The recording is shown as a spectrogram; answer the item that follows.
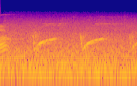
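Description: Dense city traffic of motorbikes, cars and a bus, a steady rumble of engines and tyres, with two short rising tones a little under a second apart.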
